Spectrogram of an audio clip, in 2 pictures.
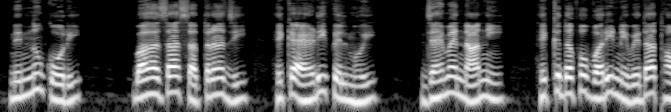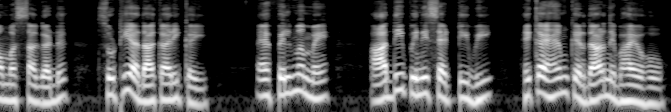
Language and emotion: Sindhi, neutral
